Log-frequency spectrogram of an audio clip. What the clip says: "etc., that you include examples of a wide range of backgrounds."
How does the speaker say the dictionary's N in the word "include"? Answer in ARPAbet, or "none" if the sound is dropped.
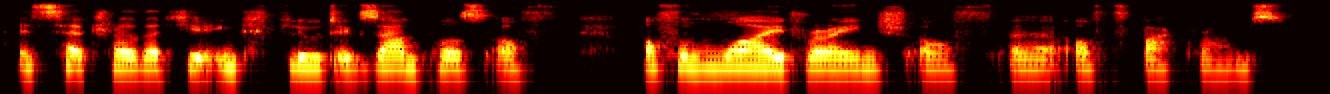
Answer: N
